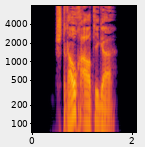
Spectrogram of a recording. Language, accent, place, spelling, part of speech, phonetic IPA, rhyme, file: German, Germany, Berlin, strauchartiger, adjective, [ˈʃtʁaʊ̯xˌʔaːɐ̯tɪɡɐ], -aʊ̯xʔaːɐ̯tɪɡɐ, De-strauchartiger.ogg
- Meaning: 1. comparative degree of strauchartig 2. inflection of strauchartig: strong/mixed nominative masculine singular 3. inflection of strauchartig: strong genitive/dative feminine singular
